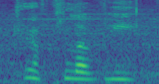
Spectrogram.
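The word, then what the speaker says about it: Keflavík: Keflavik.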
